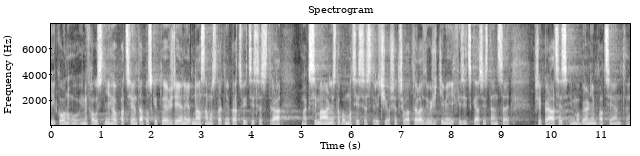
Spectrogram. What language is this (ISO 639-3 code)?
ces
